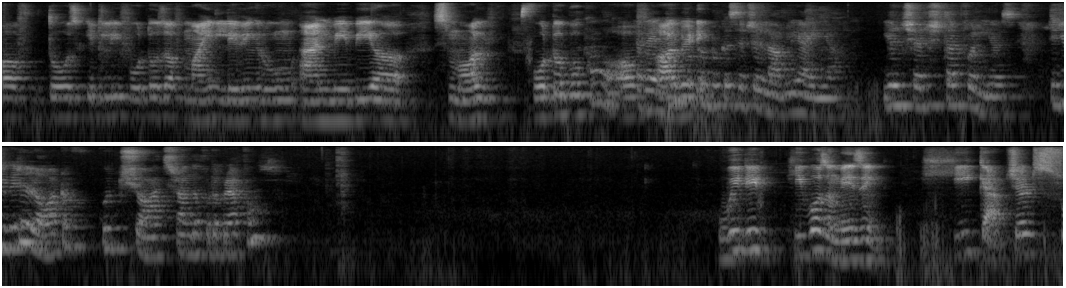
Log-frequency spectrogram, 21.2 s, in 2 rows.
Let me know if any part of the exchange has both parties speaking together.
Yes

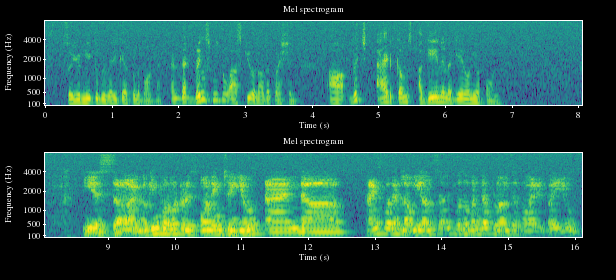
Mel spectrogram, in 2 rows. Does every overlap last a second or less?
Yes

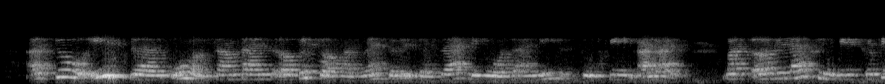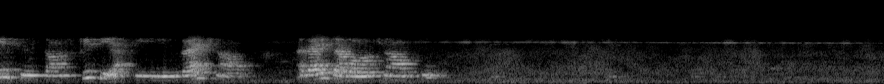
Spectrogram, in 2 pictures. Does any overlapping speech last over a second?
No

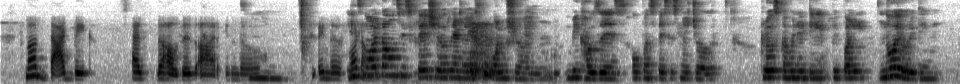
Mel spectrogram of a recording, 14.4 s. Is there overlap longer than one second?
No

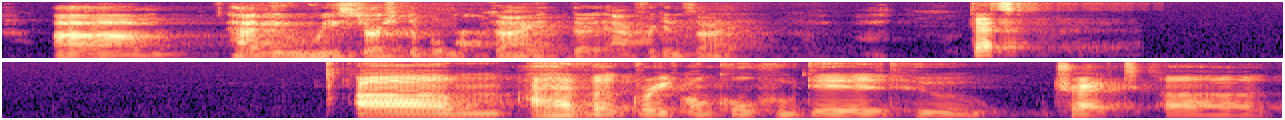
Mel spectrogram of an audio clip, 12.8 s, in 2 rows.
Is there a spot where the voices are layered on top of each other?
No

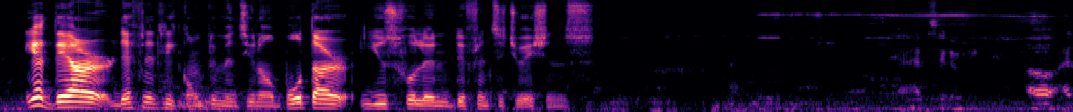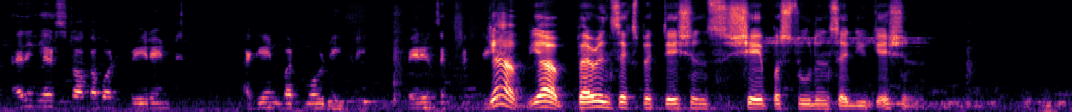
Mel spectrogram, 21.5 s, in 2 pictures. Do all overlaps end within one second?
Yes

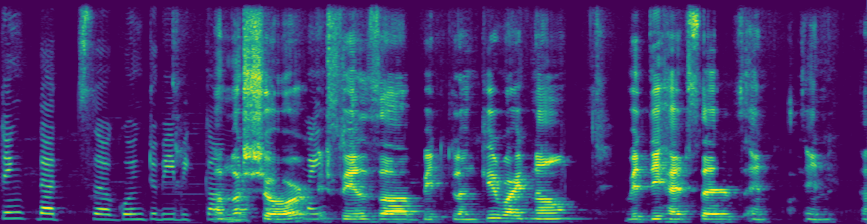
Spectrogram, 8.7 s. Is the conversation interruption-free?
No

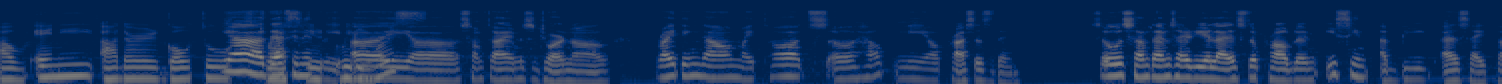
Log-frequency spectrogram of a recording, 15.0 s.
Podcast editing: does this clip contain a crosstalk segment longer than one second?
Yes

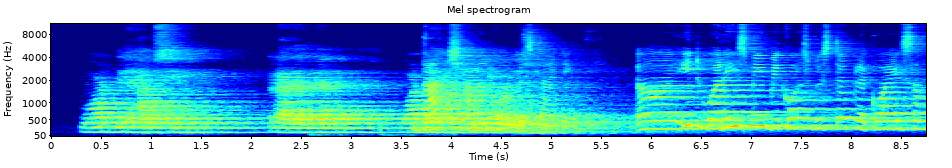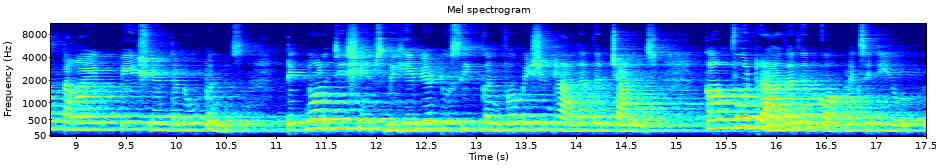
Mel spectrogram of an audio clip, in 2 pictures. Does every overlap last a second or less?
No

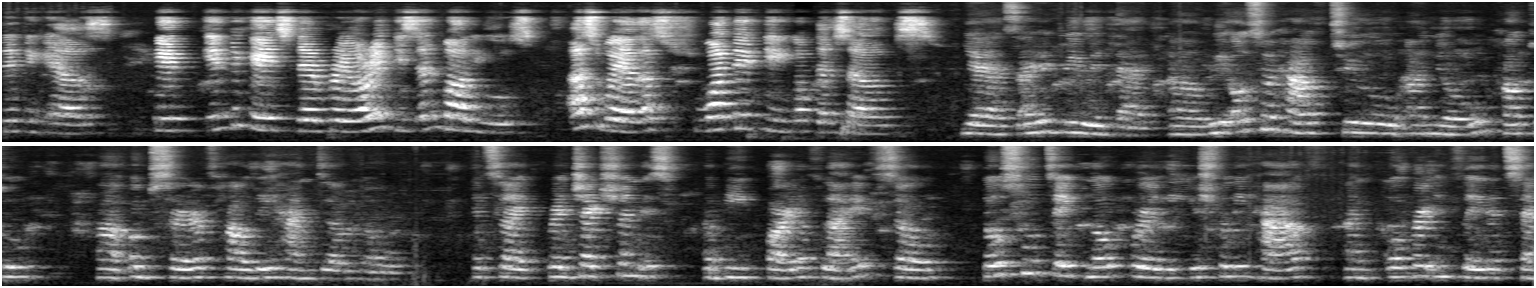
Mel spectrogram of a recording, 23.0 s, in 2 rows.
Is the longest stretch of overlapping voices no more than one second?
Yes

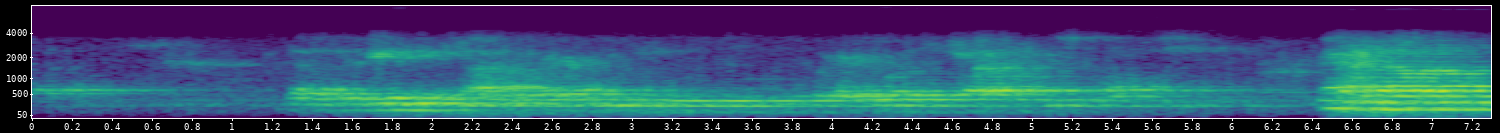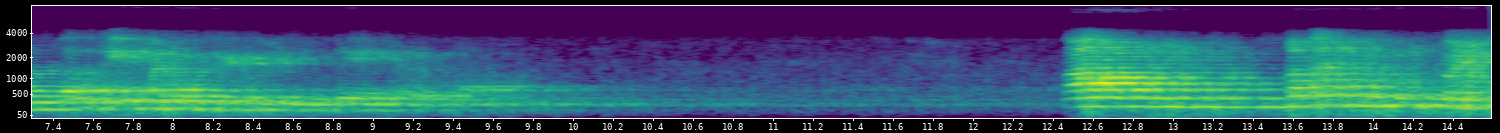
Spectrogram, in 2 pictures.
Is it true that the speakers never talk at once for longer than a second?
Yes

